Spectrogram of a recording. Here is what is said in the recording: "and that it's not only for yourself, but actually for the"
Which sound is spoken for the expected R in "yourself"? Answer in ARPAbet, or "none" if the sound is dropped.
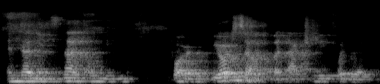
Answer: R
